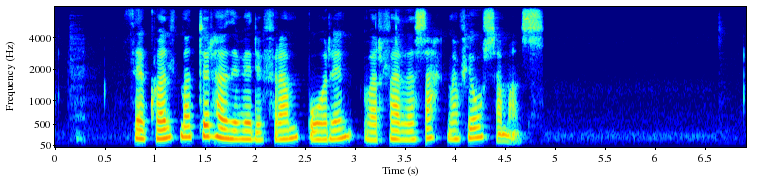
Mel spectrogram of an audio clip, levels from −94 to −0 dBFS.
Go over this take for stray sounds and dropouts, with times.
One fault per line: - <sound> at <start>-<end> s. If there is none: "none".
none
